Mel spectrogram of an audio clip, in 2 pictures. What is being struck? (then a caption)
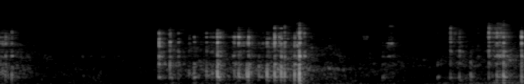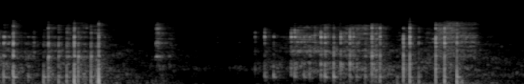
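Flat painted wooden plaque. A solid, hand-sized, flat heart-shaped wooden plaque painted with rainbow stripes is held up and tapped with fingertips and nails. Quick, dry taps come in three bursts separated by short pauses, each tap dying away almost at once.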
